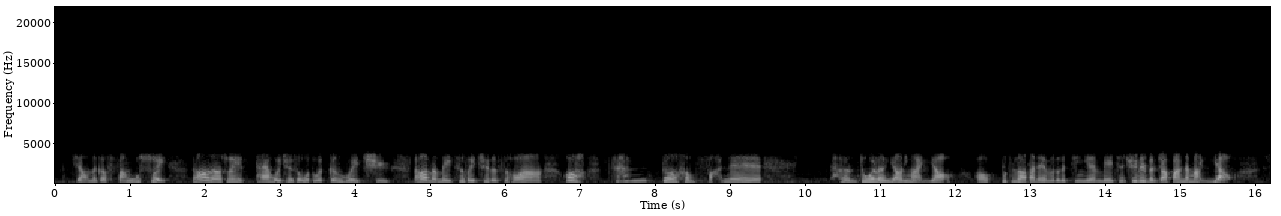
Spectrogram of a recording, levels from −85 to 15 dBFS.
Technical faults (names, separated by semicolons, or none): iLBC codec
